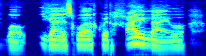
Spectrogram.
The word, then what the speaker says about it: Hyundai: now I know, well, you guys work with Hyundai or Hyundai as the pronunciation goes.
